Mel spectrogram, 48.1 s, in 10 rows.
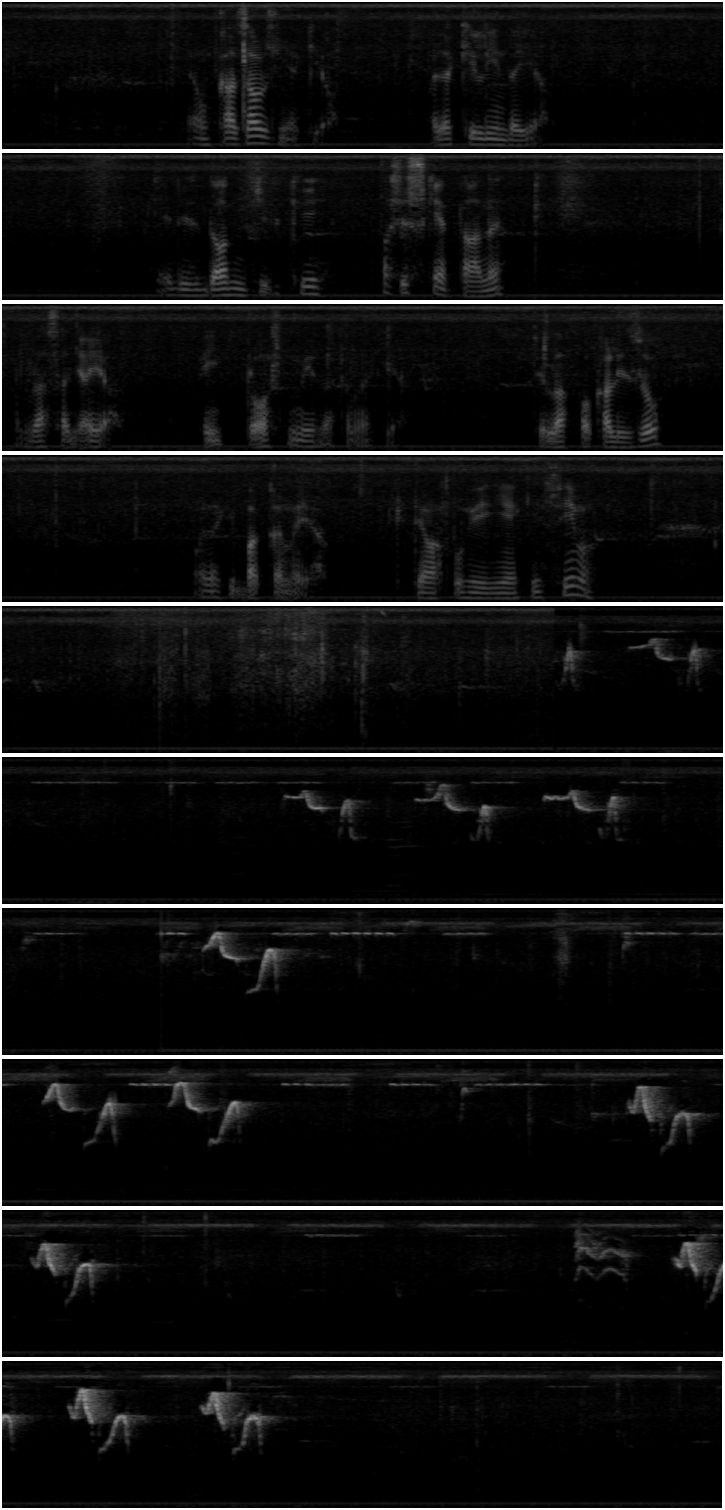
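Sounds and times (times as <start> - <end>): high insect trill: 0.0 - 48.0
birds calling: 10.2 - 24.1, 29.9 - 32.1, 32.8 - 39.3, 42.2 - 45.3.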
